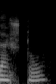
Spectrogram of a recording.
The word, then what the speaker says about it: achetons: After that, nous achetons, vous achetez. Remember this here is silent or mute, okay?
